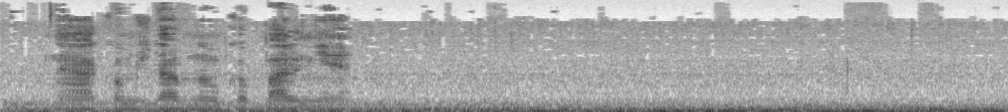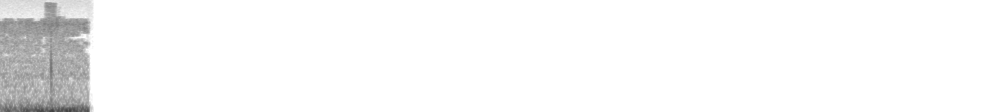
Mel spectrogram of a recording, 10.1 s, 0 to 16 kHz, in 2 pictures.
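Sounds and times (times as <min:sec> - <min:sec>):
car engine and road noise: 0:00.0 - 0:05.5.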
